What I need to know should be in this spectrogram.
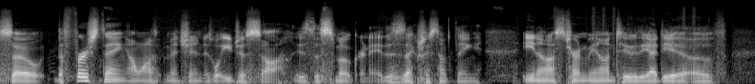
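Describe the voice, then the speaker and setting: A soft-spoken man's very deep, low voice with a bright, sharp tone, flat and monotone, at a fairly quick pace. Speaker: gaming youtuber. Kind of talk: gameplay commentary. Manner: hesitant, many ums.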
